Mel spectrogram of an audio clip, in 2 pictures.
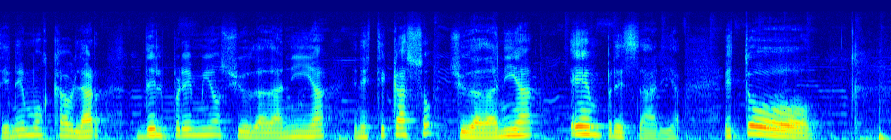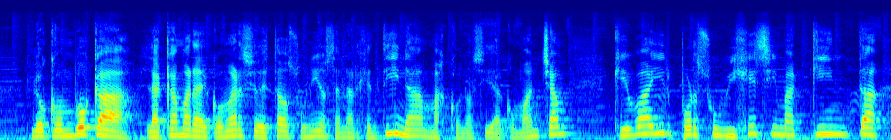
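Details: Adult speaker; Normal voice.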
